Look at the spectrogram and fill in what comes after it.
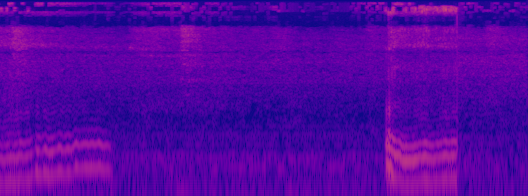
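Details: Two loud, buzzy, tonal snores separated by a quiet pause, from a sleeping cat snoring loudly; snoring.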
